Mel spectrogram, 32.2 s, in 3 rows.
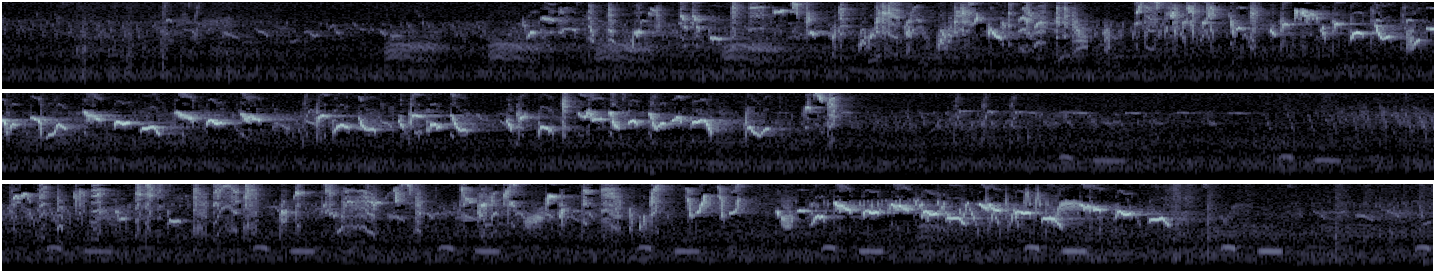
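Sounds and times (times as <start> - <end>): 
Eurasian blackcap song: 0.0 - 32.2.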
